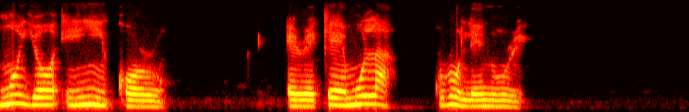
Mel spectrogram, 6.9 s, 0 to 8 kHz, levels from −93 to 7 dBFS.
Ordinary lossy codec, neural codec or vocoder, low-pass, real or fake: Opus, 32 kbps; none; 7.2 kHz; real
